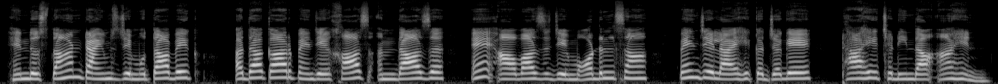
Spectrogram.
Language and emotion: Sindhi, neutral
